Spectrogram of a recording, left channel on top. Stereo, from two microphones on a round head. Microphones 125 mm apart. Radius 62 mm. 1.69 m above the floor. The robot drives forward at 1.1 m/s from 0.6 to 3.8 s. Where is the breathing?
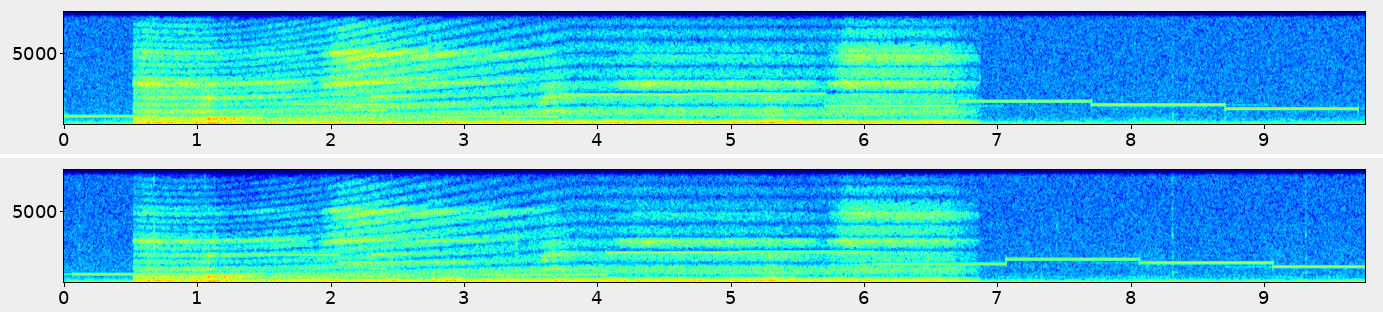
30° left (ahead or behind); by 6.9 s 15° left (ahead or behind).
